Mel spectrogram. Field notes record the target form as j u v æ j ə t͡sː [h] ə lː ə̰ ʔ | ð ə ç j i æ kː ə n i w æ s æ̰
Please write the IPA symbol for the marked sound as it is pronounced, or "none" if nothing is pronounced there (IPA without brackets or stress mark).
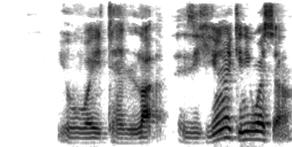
h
